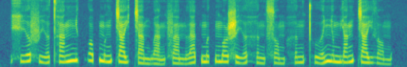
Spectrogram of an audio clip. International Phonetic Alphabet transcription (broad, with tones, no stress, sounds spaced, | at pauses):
x i˧˥ ə̯ f i˨˩˦ ə̯ t̪ʰ a˧˥ ŋ ɲ ə˦˥ k̚ w ɔ˦˥ p̚ m ə˧˥ ŋ c a˧ j c a˨˩ m w a˨˩˨ ŋ f a˨˩ m l a˦˥ t̚ m ə˦˥ k̚ m ɔ˧ ʂ i˨˩˦ ə̯ h ə˨˩ ŋ s ɔ˨˩ m h ə˧ ŋ t̪ʰ u˨˩˦ ə̯ ɲ ə˧ m j a˧˥ ŋ c a˧ j l ɔ˨˩ m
